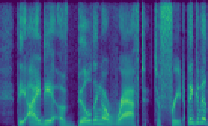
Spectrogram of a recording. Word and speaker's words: RAFT: Raft, pronounced just like the boat, is an acronym.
